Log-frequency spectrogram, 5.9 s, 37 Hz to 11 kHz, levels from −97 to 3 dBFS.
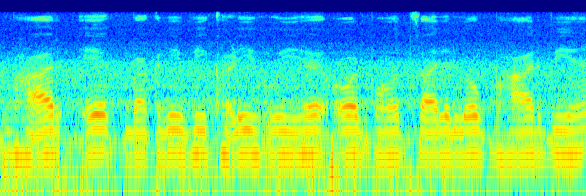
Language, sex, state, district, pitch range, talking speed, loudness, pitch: Hindi, male, Jharkhand, Sahebganj, 120-125 Hz, 155 wpm, -30 LUFS, 120 Hz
